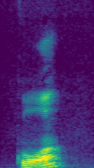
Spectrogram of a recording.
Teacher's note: with the second tone, the rising tone, guo. Let's repeat.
